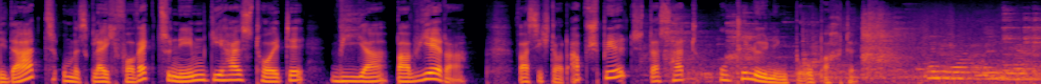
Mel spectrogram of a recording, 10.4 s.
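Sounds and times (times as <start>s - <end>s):
speech: 0.0s - 10.4s
dishes and cutlery clinking in a breakfast room: 6.3s - 10.4s
murmur of indistinct voices: 6.7s - 10.4s.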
